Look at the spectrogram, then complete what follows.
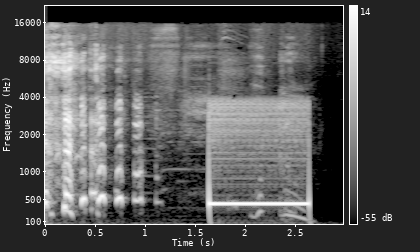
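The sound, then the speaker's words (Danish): A voice chatters briefly, then a steady, loud telephone tone sounds for about a second before cutting off abruptly, as a phone call is dialed to a contest winner. “Må vi ringe til en vinder, der ikke har taget en konkurrence?”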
